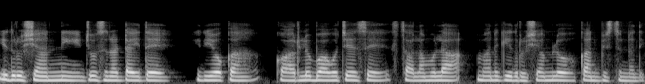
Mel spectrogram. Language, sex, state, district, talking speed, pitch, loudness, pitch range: Telugu, female, Andhra Pradesh, Visakhapatnam, 120 wpm, 190 Hz, -14 LUFS, 185-195 Hz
